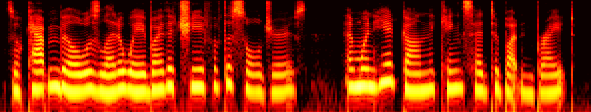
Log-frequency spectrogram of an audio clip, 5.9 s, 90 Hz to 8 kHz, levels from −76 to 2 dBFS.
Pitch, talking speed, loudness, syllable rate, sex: 225 Hz, 235 wpm, -17 LUFS, 4.9 syllables/s, female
